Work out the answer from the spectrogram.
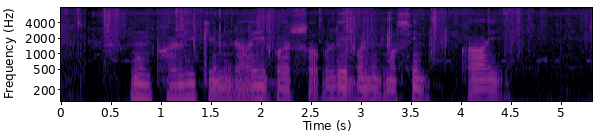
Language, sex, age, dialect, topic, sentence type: Chhattisgarhi, male, 51-55, Eastern, agriculture, question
